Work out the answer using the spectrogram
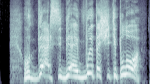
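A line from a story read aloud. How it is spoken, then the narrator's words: Shouting. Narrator (Russian): выкрикнул Дарт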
